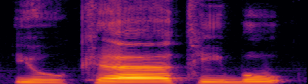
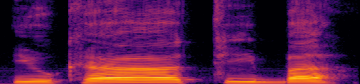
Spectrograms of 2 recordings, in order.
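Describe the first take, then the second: First: The word ends with a 'u' vowel. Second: The word ends with an 'a' vowel. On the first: The speaker calls it right. "It should have been a dhamma" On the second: The speaker calls it wrong. "I put a fatha on the ba"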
